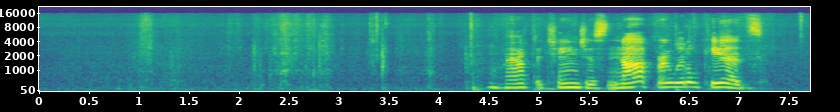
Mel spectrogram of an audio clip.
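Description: Paper rustles softly as hands smooth and fold it.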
